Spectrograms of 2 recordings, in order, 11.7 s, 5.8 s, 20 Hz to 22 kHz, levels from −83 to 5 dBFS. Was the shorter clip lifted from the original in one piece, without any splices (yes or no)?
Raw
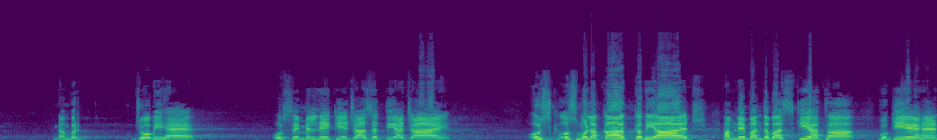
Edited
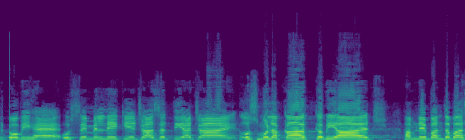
no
